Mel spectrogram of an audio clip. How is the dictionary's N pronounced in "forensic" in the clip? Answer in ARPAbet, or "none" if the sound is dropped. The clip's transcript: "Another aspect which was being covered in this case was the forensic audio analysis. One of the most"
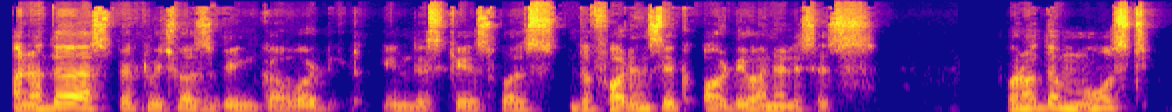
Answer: N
